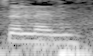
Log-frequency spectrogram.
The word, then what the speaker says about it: Eleni: Eleni, am I saying that right? – Yes, it's Eleni. – Yes, I got it right. So it's Greek for Helen. Did you say that? – Yes, it's a good version of Helen.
